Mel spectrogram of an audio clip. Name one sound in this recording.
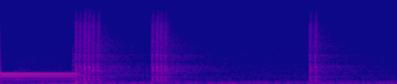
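Glass jars clink and rattle in short bursts.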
